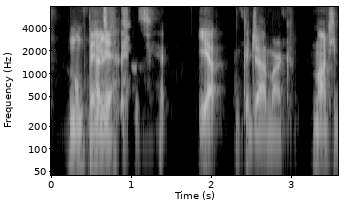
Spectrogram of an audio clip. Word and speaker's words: Montpellier: If you speak French, I'm sorry if you're personally offended by that. We've just had a million people correct our pronunciation, so I'm just inclined to pronounce it worse every time.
